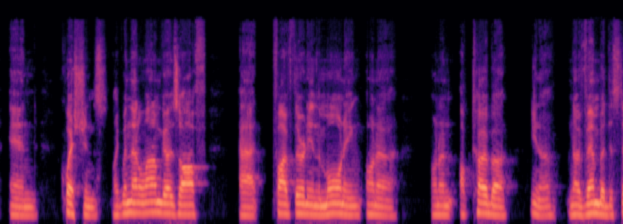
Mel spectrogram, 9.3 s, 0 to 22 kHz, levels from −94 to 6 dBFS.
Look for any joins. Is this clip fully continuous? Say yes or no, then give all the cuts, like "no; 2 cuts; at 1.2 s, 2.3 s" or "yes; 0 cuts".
no; 1 cut; at 4.0 s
